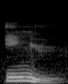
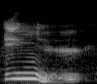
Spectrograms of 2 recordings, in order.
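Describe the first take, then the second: First: It is said in a neutral standard accent. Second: It is said in a northern Chinese accent.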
